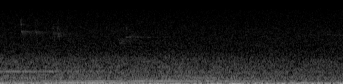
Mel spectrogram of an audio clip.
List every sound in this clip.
forest ambience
